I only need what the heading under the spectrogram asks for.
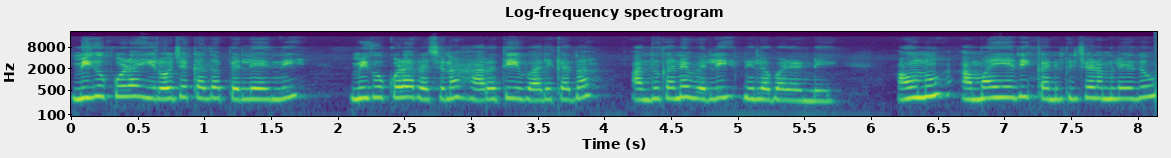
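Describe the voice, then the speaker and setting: A woman's voice: high-pitched, level tone, normal speed, a little mellow, close to an everyday voice. A woman voicing a kindly older father who directs his family in a fatherly way.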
